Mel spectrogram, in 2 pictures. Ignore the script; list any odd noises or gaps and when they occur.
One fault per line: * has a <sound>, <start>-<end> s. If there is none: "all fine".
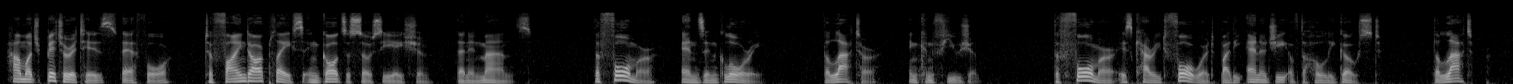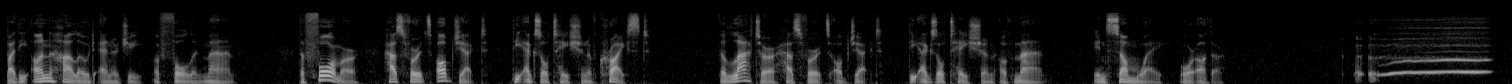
* has a dropout, 14.7-14.9 s
* has a breath, 28.5-30.1 s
